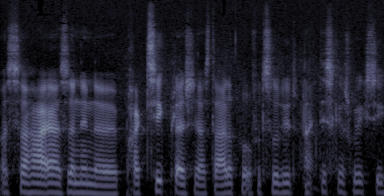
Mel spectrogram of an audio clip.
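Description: A man speaks at medium pitch and a fairly quick pace. He has an unremarkable speaking voice. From Næstved area, Denmark. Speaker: student. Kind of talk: casual chat. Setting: studio.

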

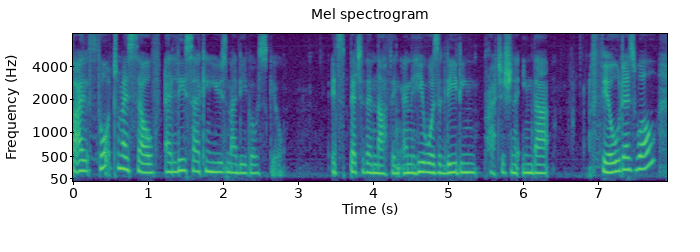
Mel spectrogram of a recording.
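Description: A woman speaks with a Chinese accent, her voice somewhat breathy. Her pitch varies in an ordinary way. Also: medium pitch for a woman, fairly quick pace. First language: Mandarin Chinese. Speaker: corporate lawyer. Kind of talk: interview.

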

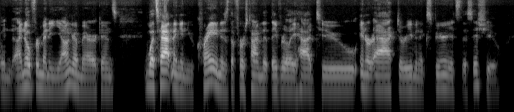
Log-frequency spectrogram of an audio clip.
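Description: Fairly quick speech from a man in a normal speaking voice, pitched at medium. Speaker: podcast host. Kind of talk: interview.

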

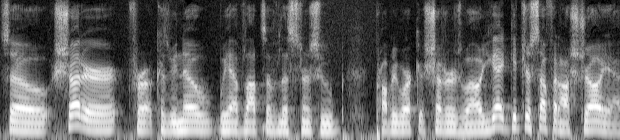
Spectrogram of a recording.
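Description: A man's animated tone at medium pitch, a very fast pace, and very even loudness. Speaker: podcast host. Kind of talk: casual chat. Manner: animated, jokey.

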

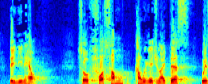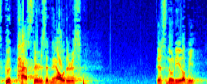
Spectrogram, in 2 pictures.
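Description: A man's fairly high voice with fairly even intonation, a fairly slow pace and long, frequent pauses, over noticeable background noise. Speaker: senior pastor. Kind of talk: sermon. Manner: halting, with many hesitations.

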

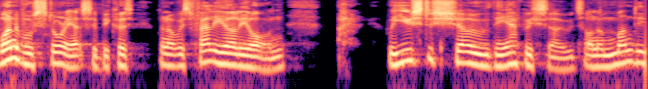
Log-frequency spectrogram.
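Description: A man at a medium pitch and moderate pace, with ordinary pitch variation, on a very clean recording with a silent background. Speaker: TV producer and director. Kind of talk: live Q&A on stage. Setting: stage with audience. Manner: halting.

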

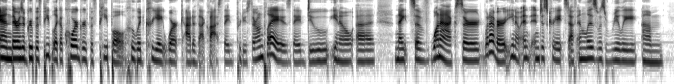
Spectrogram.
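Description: In a plain, everyday voice, a woman talks at a moderate pace with fairly low pitch and fairly even intonation. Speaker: actor and filmmaker. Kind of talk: casual chat.

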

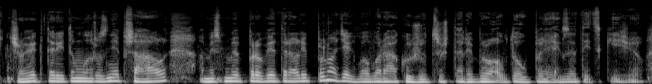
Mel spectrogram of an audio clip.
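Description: Speaking at a moderate pace, a man has a medium pitch, a somewhat breathy, dark, mellow tone and monotone, flat intonation. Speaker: former TV motoring journalist and racing driver. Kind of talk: casual interview. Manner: halting.

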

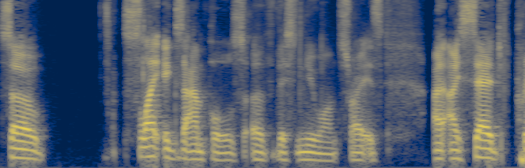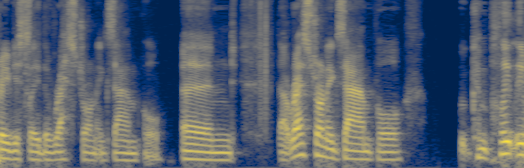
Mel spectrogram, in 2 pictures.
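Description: A man with a normal speaking voice talks at a fairly slow pace against a quiet background. His pitch is fairly low, with ordinary variation. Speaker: marketing director, SEO expert. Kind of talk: webinar presentation, Q&A answers. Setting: video call webinar.

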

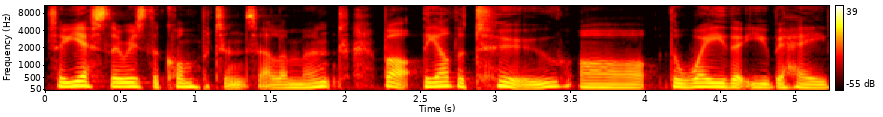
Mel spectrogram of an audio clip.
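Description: On a very clean recording with a silent background and a dry, close sound free of echo, a woman with an English accent speaks at a moderate pace in a dark, mellow tone. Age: 50s. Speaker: insurance industry chief executive. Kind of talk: interview. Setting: live event. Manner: halting, many fillers.

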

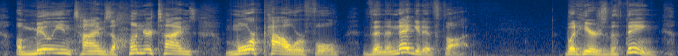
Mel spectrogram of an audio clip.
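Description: Over a silent background in a very clean recording, a man talks at a moderate pace in an energetic, animated tone with very wide pitch swings. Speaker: self-help podcast host. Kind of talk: motivational monologue. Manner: energetic with frequent laughter.

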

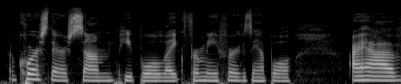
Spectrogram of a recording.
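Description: On a very clean recording with a silent background, a woman with a plain, everyday voice speaks at a moderate pace, fairly low in pitch and with fairly even intonation. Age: 20s. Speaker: podcaster and videographer. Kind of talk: casual monologue.

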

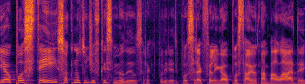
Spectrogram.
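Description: Speaking at a very fast pace, a woman keeps her voice at a fairly low pitch. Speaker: study-abroad consultant and influencer. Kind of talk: casual chat. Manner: calm and normal off camera.

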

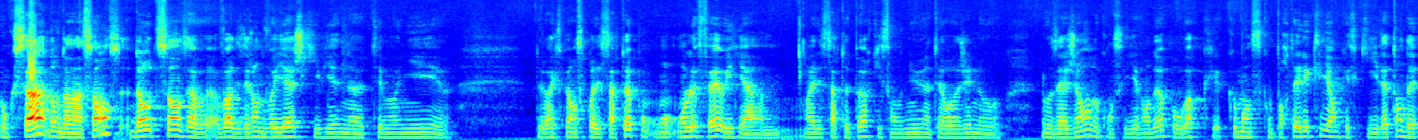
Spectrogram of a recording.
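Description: A man's ordinary speaking voice at medium pitch, fairly quick, with fairly even intonation. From Vosges, eastern France. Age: 40s. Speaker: business owner. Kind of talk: interview. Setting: host's home.

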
